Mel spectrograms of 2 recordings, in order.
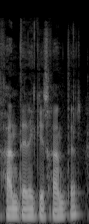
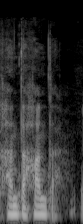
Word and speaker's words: Hunter x Hunter: La X es muda, ¿no? Como nuestra H. – Sí, en este caso, eh, después de años pronunciando mal Hunter Hunter, yo decía Hunter X Hunter, descubrí que se dice Hunter Hunter.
